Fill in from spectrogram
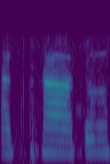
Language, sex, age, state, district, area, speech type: Hindi, female, 60+, Uttar Pradesh, Azamgarh, urban, conversation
